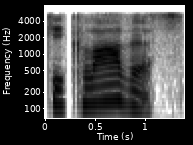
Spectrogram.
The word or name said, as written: Kikladhes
